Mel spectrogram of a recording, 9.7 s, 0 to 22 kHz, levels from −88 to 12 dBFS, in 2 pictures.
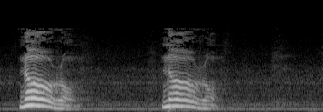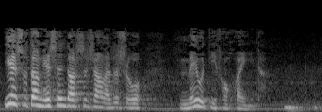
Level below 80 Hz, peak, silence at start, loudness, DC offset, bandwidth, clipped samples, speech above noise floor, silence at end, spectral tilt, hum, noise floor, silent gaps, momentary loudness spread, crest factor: -58 dBFS; -2 dBFS; 0.3 s; -21 LUFS; under 0.1%; 8 kHz; under 0.1%; 29 dB; 0.1 s; -5.5 dB/octave; none; -49 dBFS; none; 19 LU; 20 dB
